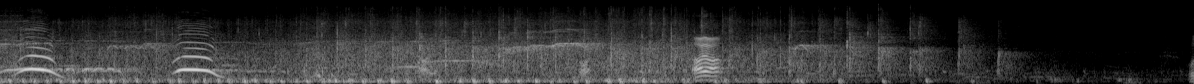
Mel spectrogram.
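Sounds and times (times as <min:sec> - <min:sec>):
cheering whoops: 0:00.0 - 0:06.2
church audience applause: 0:00.0 - 0:10.4.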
